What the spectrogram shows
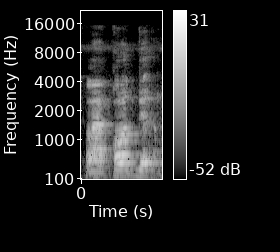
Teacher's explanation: qafnya dia tebal, mufakhamah, tafkhim · Laqad ketemu dal, dalnya qalqalah ya. Nah, ini baru qalqalah.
